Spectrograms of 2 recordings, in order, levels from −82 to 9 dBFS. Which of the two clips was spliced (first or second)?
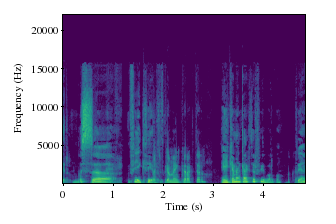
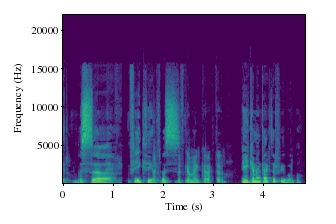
first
